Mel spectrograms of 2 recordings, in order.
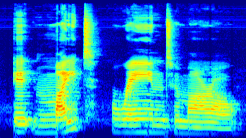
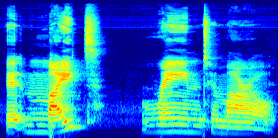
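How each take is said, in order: First: Said in the usual way. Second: A little slower, stressing might; slow it down for the class; careful repeat so kids catch it; slow example sentence. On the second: Shown as a demonstration.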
